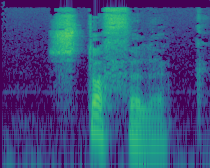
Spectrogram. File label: "stoffelijk", Dutch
